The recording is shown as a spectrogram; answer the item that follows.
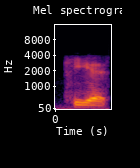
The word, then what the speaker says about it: Maruta: It's Maruta, so it's like Murata, but with the U and the A swatched around.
